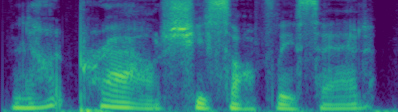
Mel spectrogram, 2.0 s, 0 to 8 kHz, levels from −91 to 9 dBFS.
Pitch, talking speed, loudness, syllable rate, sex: 115 Hz, 150 wpm, -17 LUFS, 3.3 syllables/s, female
